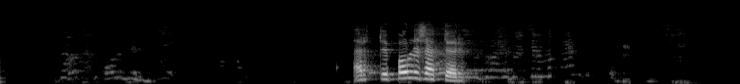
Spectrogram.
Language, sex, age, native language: Icelandic, female, 70-79, Icelandic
